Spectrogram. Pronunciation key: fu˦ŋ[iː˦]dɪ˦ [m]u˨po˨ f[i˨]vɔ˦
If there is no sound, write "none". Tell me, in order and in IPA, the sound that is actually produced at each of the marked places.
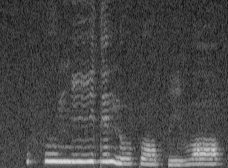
iː˦, n, i˨

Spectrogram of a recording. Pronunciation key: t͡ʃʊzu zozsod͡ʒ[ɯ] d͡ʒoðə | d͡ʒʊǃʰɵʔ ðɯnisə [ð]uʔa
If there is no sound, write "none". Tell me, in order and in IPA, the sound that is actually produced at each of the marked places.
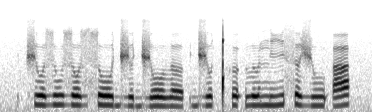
ʊ, ʒ

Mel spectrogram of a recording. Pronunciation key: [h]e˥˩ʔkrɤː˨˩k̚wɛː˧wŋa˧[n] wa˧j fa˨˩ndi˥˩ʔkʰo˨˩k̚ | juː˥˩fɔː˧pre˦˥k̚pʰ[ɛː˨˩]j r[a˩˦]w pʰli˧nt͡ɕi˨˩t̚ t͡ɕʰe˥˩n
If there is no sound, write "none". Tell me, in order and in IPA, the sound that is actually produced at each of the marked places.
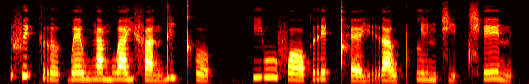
f, m, ɛː˩˦, a˧

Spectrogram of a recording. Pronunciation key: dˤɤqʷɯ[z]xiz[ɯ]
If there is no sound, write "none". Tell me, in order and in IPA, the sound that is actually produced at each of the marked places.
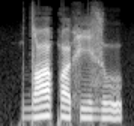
none, u

